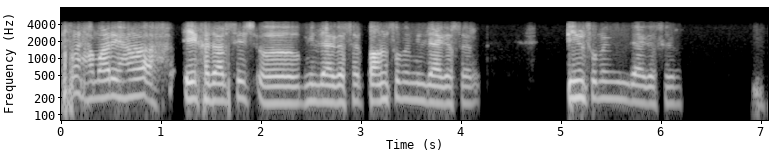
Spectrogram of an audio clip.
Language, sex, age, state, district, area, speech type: Hindi, male, 30-45, Uttar Pradesh, Jaunpur, rural, conversation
